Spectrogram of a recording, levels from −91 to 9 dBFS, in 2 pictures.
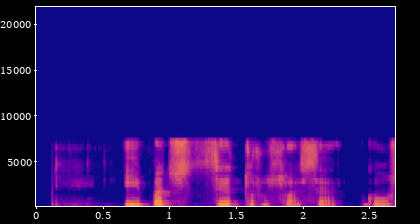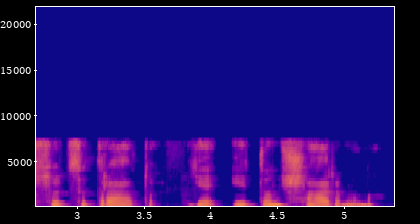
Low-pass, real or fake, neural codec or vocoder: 7.2 kHz; real; none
